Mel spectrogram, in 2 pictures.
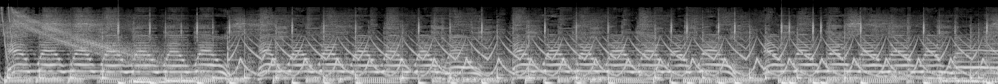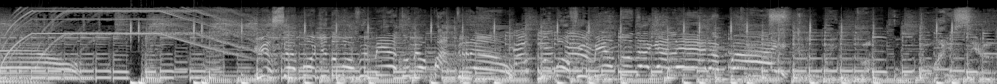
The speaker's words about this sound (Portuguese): Em cima do capô o alarme disparou.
